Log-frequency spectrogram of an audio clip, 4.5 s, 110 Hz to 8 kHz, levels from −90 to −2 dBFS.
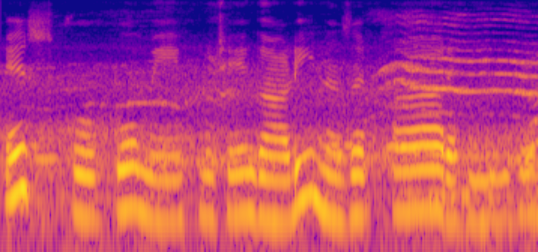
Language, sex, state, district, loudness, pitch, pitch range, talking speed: Hindi, female, Madhya Pradesh, Umaria, -17 LUFS, 205 Hz, 195-225 Hz, 120 wpm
